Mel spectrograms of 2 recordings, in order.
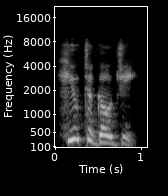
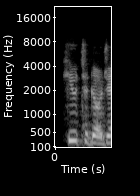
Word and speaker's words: heutagogy: Okay, I'll just go right back to my – The correct pronunciation is heutagogy. Heutagogy, and I apologize, the video didn't work.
